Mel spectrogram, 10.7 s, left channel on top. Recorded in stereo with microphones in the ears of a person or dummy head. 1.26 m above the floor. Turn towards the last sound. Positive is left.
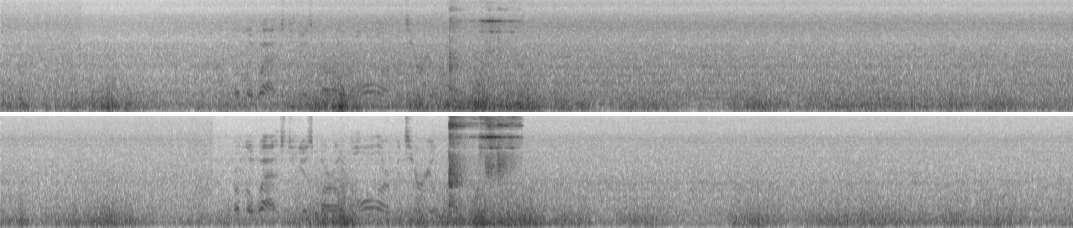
turn(degrees=-75)  # may be behind; listen again after turning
